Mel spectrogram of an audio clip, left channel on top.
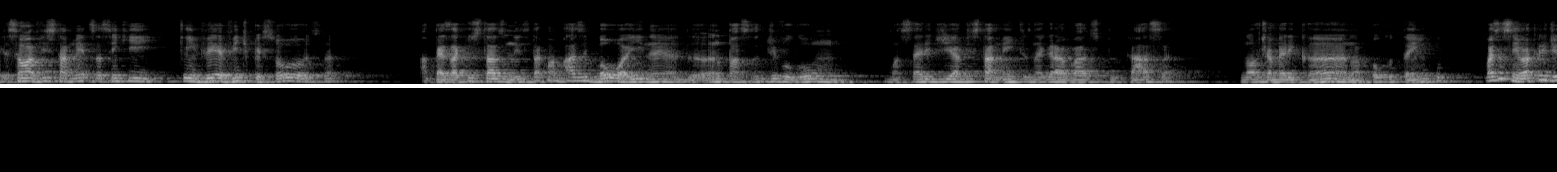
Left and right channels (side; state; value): right; silent; digital silence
